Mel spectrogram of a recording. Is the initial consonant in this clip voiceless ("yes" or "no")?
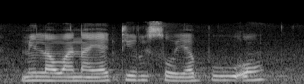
no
